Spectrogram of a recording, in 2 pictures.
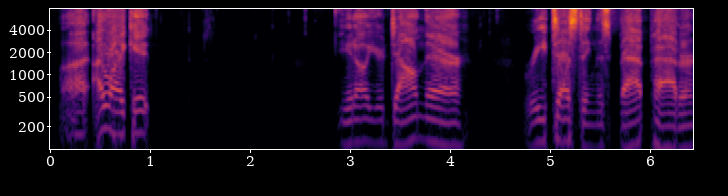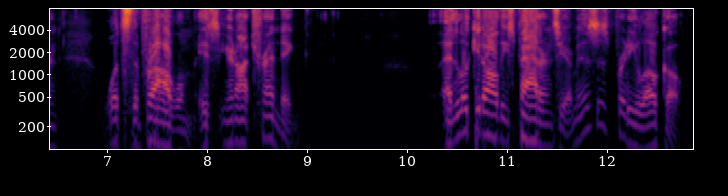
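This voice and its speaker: A man's voice: mid-range voice, no room sound. A man hosting a podcast with casual live stock market commentary, talking in informal slang, his voice strained and giving out. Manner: informal trader slang, addresses listeners as guys. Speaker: host of a trading podcast.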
